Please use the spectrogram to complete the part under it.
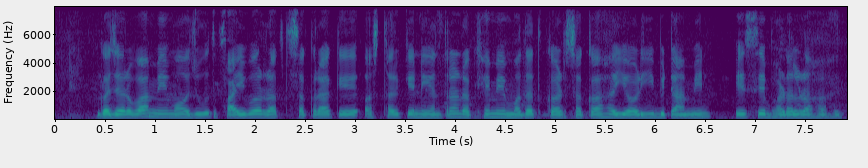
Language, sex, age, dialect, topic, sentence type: Magahi, female, 46-50, Western, agriculture, statement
